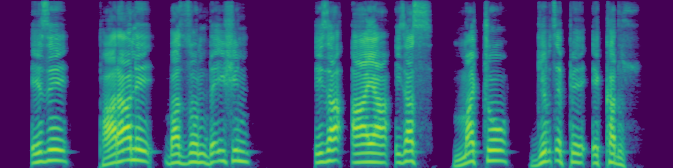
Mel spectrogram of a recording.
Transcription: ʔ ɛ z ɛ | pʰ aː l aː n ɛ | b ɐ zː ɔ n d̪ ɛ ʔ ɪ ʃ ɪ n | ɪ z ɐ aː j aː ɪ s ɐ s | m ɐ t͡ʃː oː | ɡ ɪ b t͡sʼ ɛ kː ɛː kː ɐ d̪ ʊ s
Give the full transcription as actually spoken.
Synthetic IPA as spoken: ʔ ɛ z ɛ | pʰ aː ɾ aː n ɛ | b ɐ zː ɔ n d̪ ɛ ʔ ɪ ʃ ɪ n | ɪ z ɐ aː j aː ɪ z ɐ s | m ɐ t͡ʃː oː | ɡ ɪ b t͡sʼ ɛ pː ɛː kː ɐ d̪ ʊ s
